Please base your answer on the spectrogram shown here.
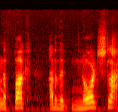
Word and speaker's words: Nordschleife: Bro, I'm still digging the fuck out of the Nordschleife. How do you pronounce that shit? Nordschleife.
